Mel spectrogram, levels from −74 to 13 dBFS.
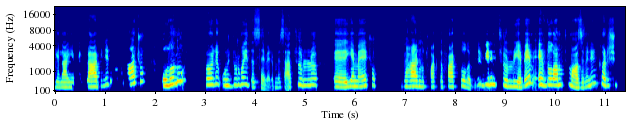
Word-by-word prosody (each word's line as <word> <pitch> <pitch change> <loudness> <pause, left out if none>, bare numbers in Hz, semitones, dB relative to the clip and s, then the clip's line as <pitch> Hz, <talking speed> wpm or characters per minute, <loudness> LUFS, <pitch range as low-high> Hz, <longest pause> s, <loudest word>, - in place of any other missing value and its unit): gelen 200 -1 -3
yemekler 205 +3 +2
bilirim 285 - -13
ama 375 +1 -31
daha 335 +2 +6
çok 430 +4 -10 0.3
olanı 290 +8 +6 0.6
böyle 295 +2 +1
uydurmayı 285 +2 -4
da 200 - -11
severim. 195 -4 -13
Mesela 190 0 -7
türlü, 280 +1 -4 0.3
eee, 215 - -3
yemeği 225 +4 +1
çok 270 0 -13 0.5
her 235 +1 +4
mutfak 215 -1 -9
da - - -11
farklı 225 +2 -1
olabilir. 260 - -8
Benim 295 0 +2
türlü 240 -6 -3
yemeğim, 255 - +3
evde 290 -1 +4
olan 280 0 +5
bütün 275 +1 -12
malzemelerin 220 - 0
karışımı, 265 -5 -3
255 Hz, 150 wpm, -23 LUFS, 215-290 Hz, 0.6 s, daha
